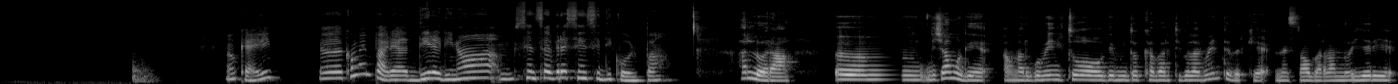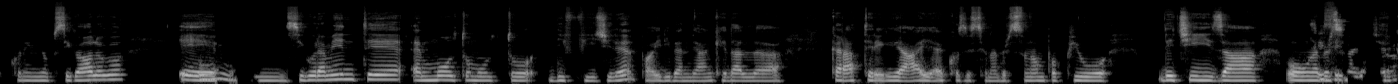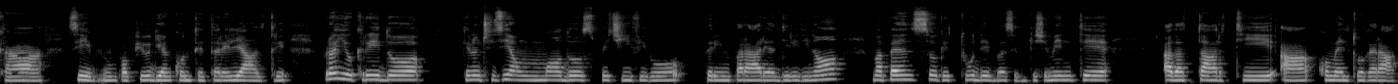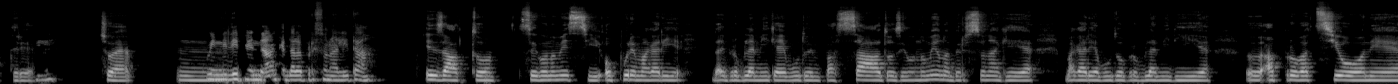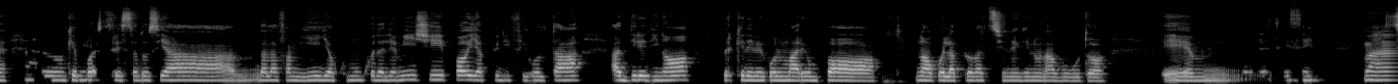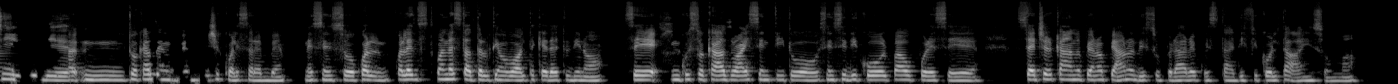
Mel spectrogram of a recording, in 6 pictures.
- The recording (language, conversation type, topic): Italian, podcast, Come puoi imparare a dire no senza sensi di colpa?
- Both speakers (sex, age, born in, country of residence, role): female, 18-19, Romania, Italy, host; female, 20-24, Italy, Italy, guest
- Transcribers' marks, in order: static; tapping; distorted speech; drawn out: "Uh!"; other background noise; drawn out: "sia"; unintelligible speech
